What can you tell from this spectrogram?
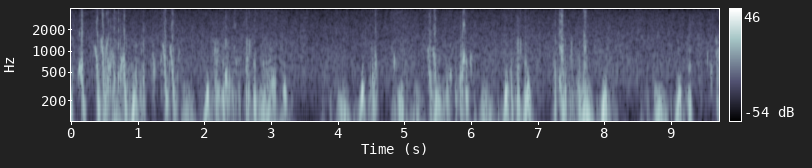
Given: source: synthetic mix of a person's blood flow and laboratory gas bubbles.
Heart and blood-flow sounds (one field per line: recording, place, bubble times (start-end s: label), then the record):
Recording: Doppler ultrasound of blood flow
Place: precordium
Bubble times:
0.00-0.24 s: bubbles
0.32-1.12 s: bubbles
1.20-1.28 s: bubbles
1.33-1.64 s: bubbles
2.12-2.56 s: bubbles
2.58-2.81 s: bubbles
2.85-3.09 s: bubbles
4.46-4.62 s: bubbles
4.79-5.02 s: bubbles
5.33-6.02 s: bubbles
6.57-6.87 s: bubbles
7.21-7.80 s: bubbles
9.24-9.34 s: bubbles
9.52-9.73 s: bubbles
From the record:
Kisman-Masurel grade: 332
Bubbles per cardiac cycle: rolling drumbeat, 9 or more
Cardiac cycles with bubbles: 50 to 99%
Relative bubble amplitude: moderate (0.250 to 0.450)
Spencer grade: 3 (all of the cardiac periods contain showers or single bubble signals, but not dominating or overriding the cardiac motion signals)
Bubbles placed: only in the low amplitude regions of the cardiac cycle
